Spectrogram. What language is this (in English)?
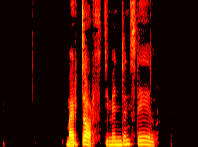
Welsh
